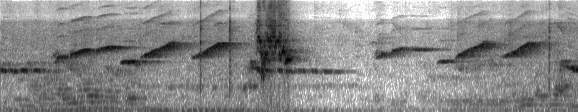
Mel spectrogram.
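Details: Captive-bird training recording of white-rumped shama song: repeated rising whistled slurs in pairs and triplets, a brief loud burst midway, low hum beneath.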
